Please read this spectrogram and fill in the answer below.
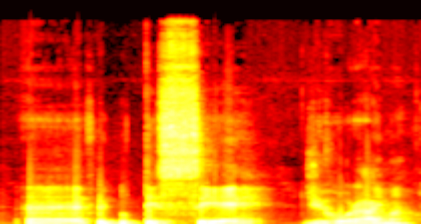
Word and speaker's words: Roraima: Horaima é Roraima. Se tem alguém de Horaima, Horaima, assistindo esse vídeo, gente, coloca aí como é que se pronuncia. Acho que é Horaima. Acho que é Horaima, não é Roraima.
